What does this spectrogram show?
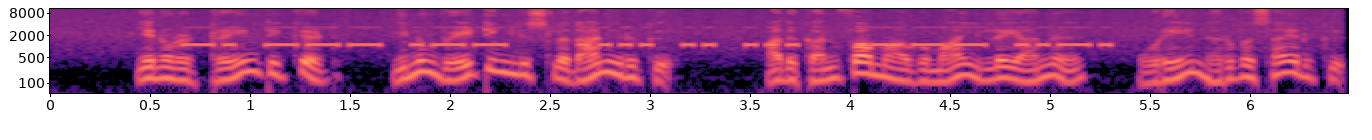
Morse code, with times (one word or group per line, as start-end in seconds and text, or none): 0.7-2.3 NOW
2.7-3.8 HIS
4.1-5.3 OF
